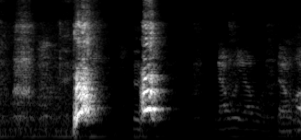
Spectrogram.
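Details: German Shepherd letting out two loud, abrupt barks close together, surrounded by a person's Bengali speech before and after.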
